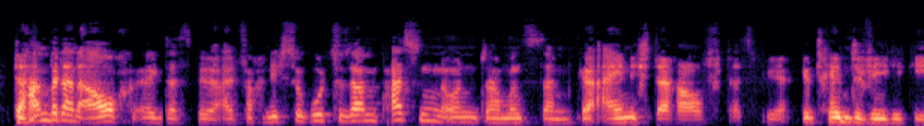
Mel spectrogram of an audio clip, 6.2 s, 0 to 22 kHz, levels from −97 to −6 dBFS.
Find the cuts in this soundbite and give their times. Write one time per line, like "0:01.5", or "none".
0:01.1

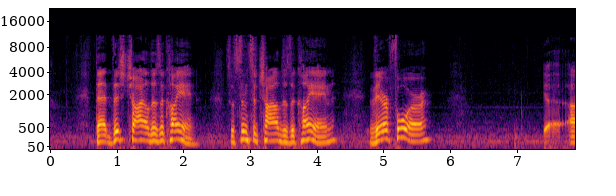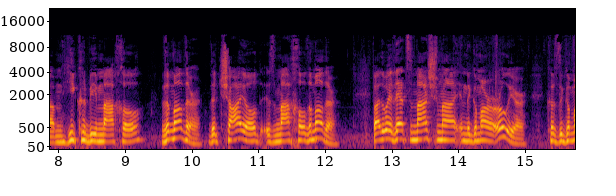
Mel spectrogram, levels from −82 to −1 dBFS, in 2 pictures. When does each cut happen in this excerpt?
0:12.7

